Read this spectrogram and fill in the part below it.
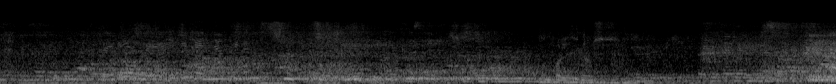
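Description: A group of adults chat and murmur nearby in a large echoing hall.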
